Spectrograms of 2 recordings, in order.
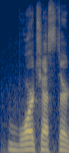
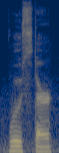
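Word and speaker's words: Worcester: back when you know Worchester got nerfed down to or woster it's spelled Worchester when woster got nerfed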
